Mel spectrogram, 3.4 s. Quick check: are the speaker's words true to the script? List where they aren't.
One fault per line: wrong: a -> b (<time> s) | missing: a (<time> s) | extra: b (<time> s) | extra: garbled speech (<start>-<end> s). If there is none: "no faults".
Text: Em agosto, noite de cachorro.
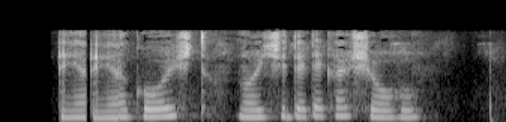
extra: em (0.6 s)
extra: de (2.0 s)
